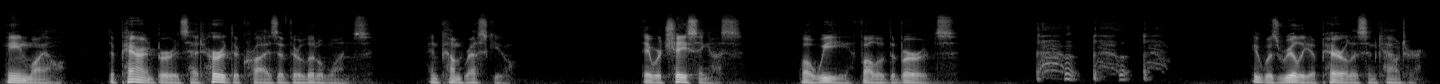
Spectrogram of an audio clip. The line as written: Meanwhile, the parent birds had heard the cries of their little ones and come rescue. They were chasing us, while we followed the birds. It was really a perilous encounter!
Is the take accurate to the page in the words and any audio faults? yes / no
no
